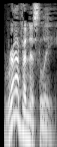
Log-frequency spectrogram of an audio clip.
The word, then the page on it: ravenously: British English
